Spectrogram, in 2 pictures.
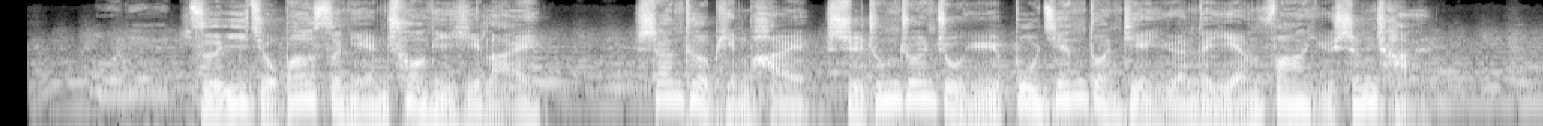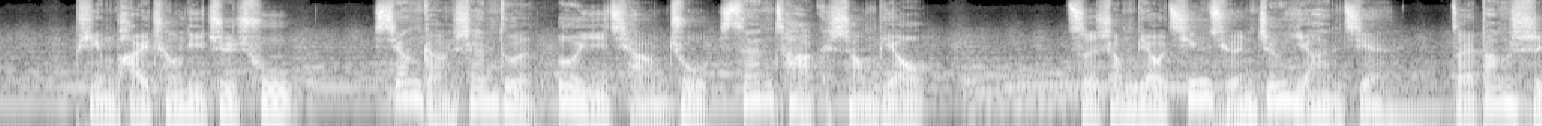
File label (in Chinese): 男 宣传 品牌宣传; 香港品牌宣传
